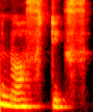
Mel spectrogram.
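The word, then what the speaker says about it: Gnostics: branch को कहते हैं नस्टिक्स नस्टिक्स में एक जी लगा दो वो साइलेंट है जी एन ओ एस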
